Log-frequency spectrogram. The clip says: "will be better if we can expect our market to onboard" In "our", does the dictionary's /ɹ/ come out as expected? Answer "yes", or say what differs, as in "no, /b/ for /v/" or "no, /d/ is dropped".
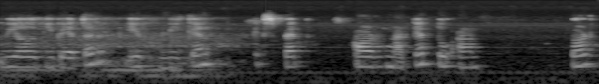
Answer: yes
